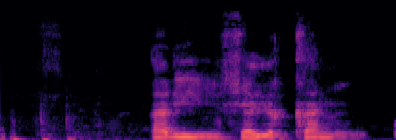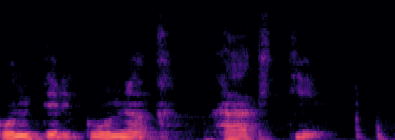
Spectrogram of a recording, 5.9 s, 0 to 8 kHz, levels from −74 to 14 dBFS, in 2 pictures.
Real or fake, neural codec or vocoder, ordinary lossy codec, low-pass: fake; codec, 16 kHz in and 24 kHz out, 2.2 kbps, FireRedTTS-2 codec; AAC, 48 kbps; 7.2 kHz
